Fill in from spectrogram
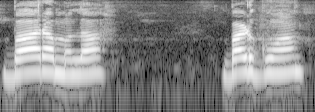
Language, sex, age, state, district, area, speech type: Kashmiri, female, 18-30, Jammu and Kashmir, Budgam, rural, spontaneous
